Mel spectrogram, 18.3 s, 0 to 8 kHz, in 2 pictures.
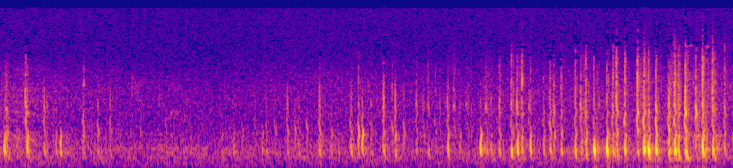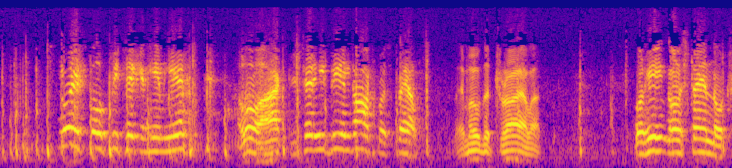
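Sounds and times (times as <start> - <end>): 
hoofbeats of a horse and rider approaching in a hurry: 0.0 - 1.6, 2.8 - 14.6
speech: 10.4 - 11.6, 12.2 - 16.0, 17.1 - 18.3.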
